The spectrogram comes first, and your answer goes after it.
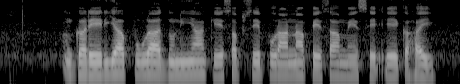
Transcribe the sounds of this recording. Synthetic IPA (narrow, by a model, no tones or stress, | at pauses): ɡəɾeːɾɪjapuːɾad̪ʊnijakesɐbsepʊɾaːnapɛːsamẽseʔeːkɦəi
